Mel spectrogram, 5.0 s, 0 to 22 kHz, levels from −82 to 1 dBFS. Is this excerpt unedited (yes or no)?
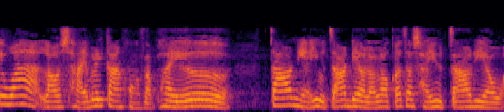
yes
